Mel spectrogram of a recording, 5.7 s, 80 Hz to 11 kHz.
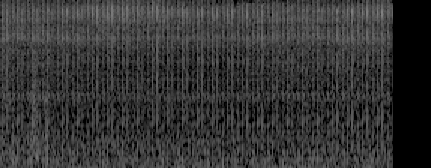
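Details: Shockwave therapy to the front of the shoulder for biceps tendinopathy, low bar pressure, 12 Hz, 2,000 shocks: rapid, steady, sharp clicking pulses about twelve per second.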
